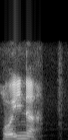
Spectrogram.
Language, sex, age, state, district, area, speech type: Nepali, female, 30-45, West Bengal, Kalimpong, rural, read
